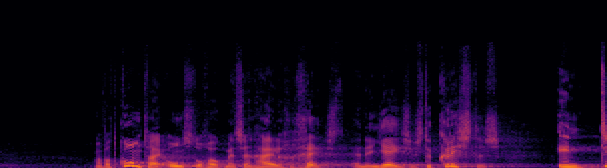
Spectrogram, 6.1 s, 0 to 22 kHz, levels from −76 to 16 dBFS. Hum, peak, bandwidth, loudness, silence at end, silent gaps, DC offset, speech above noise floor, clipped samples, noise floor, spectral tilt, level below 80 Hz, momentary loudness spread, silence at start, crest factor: none; -2 dBFS; 14.5 kHz; -20 LUFS; 0 s; none; under 0.1%; 42 dB; under 0.1%; -61 dBFS; -6 dB/octave; -66 dBFS; 14 LU; 0.95 s; 18 dB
